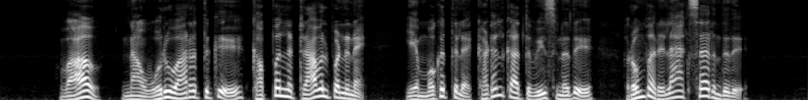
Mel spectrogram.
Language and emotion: Tamil, happy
